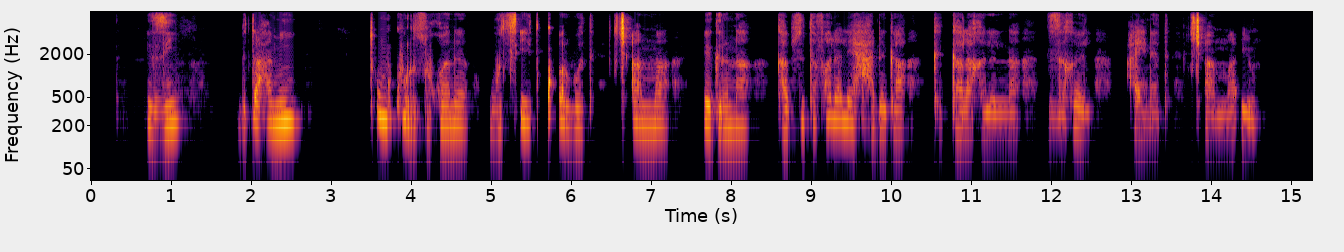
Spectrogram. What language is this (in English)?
Tigrinya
